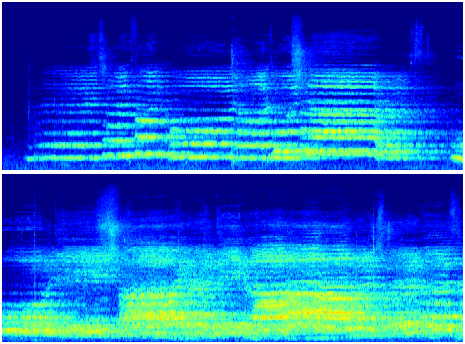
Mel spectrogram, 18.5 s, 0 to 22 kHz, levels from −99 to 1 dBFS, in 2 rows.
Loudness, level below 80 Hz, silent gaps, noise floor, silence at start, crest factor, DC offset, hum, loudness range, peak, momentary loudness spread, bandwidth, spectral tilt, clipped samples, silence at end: -37 LUFS; -76 dBFS; none; -74 dBFS; 0.5 s; 18 dB; under 0.1%; none; 10 LU; -20 dBFS; 16 LU; 15 kHz; -5 dB/octave; under 0.1%; 0 s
